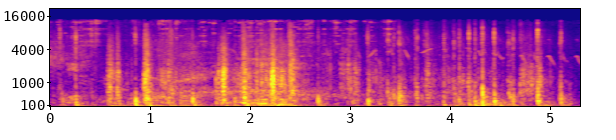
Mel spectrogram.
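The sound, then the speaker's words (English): Horses' hooves clip-clop in a steady, uneven patter of sharp knocks as a mounted troop's horses are led down to a stream to be watered, with a faint jingle of tack mixed in and no talking. “Ease those cinches, then lead the mounts down to the stream there in water.”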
